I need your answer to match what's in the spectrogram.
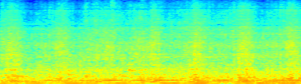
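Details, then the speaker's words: Front-load washer after drain pump replacement: steady low drum rumble with an even pump tone as it spins and drains, no hum or grinding; normal spin and drain. "water's coming down through here as she spins getting extracted going through that filter area and being pumped out the drain by the drain pump with no annoying hum precision performance"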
